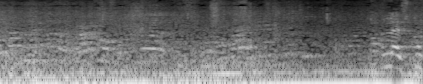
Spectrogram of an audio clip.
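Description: A steady low engine hum, with faint, indistinct voices over it.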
